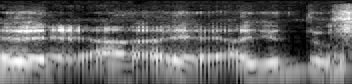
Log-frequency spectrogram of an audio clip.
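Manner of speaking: casual, mush-mouthed, words mushed together. Imitating a guest's greeting as a Stallone impression. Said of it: "his best unintentional Stallone impression".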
